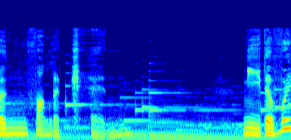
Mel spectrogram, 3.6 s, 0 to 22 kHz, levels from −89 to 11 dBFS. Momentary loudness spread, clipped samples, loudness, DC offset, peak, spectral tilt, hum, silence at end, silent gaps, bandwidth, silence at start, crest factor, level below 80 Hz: 22 LU; under 0.1%; -30 LUFS; under 0.1%; -8 dBFS; -7 dB/octave; none; 0 s; none; 11 kHz; 0 s; 20 dB; -46 dBFS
